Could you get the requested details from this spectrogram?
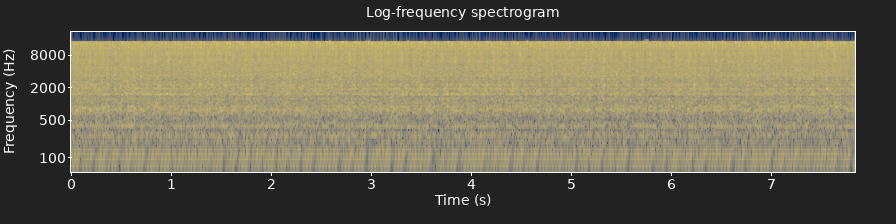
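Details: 1995 Jeep Wrangler YJ 2.5L four-cylinder running rough at idle; cylinder one has a blown head gasket seal and about 70 psi compression; uneven, lumpy idle with irregular stumble and no steady beat.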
